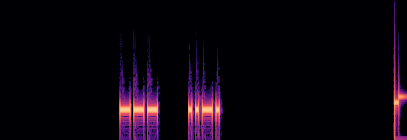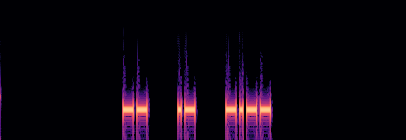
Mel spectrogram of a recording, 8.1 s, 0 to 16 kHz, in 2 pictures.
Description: Morse code, heard as a keyed tone, about 36 wpm, spaced as for 20 wpm, 700 Hz. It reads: OF MAY
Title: 3x Character Spacing - Top 100 Words - 35wpm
